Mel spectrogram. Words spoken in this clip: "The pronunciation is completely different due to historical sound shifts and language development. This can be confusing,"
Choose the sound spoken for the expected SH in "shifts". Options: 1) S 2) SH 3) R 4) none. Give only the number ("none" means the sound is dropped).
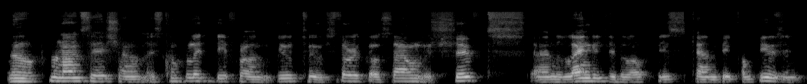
2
